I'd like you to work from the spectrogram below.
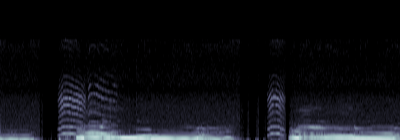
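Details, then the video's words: Django the Rottweiler sings along to a squeaky toy: long, smooth, falling howls with rich overtones, broken by short high squeaks of the toy, then a second sustained howl that slowly slides downward. "Django the Rottweiler sings to squeaky toy"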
